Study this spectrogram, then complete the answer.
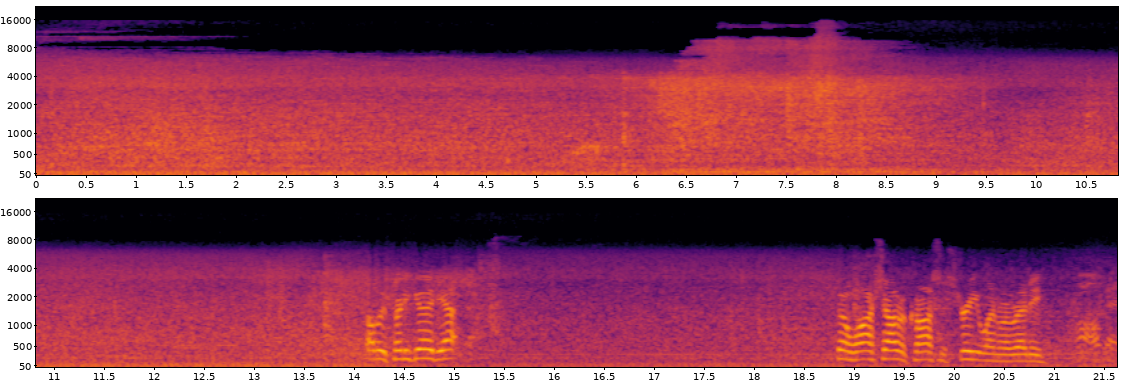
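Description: Wet concrete slides and pours down a metal chute.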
